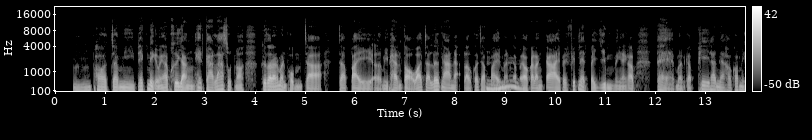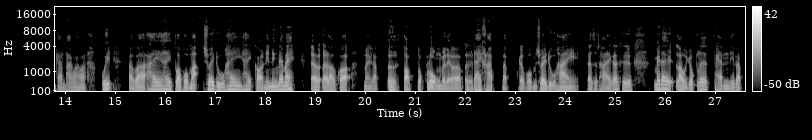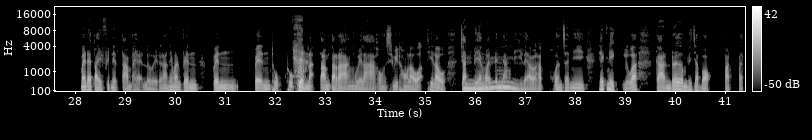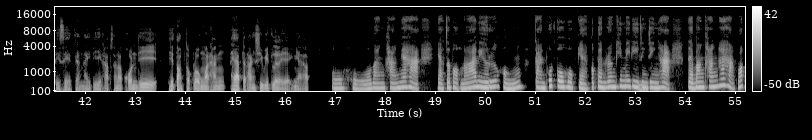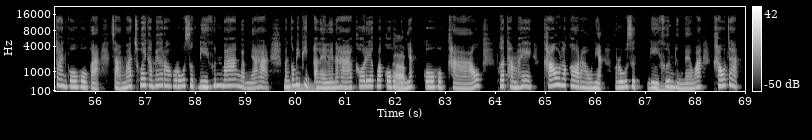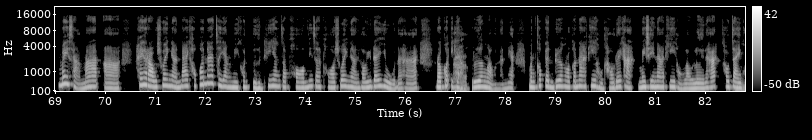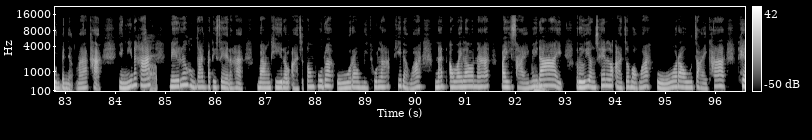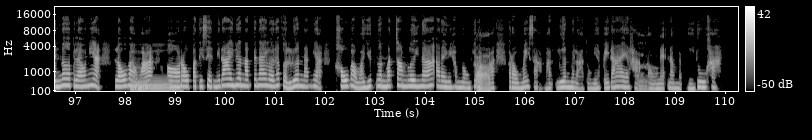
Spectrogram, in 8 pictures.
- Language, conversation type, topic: Thai, advice, คุณมักตอบตกลงทุกคำขอจนตารางแน่นเกินไปหรือไม่?
- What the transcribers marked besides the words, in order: in English: "แพลน"; "กำลังกาย" said as "กะลังกาย"; in English: "แพลน"; tapping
